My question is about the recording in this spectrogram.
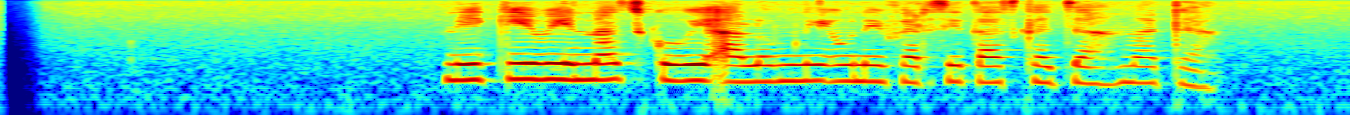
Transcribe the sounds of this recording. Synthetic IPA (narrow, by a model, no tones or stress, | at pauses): nikiwinat͡ʃkuwiʔalumniunifɛrsit̪asɡ̥ä̤d̥ʒ̥a̤hmaɖ̥a̤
